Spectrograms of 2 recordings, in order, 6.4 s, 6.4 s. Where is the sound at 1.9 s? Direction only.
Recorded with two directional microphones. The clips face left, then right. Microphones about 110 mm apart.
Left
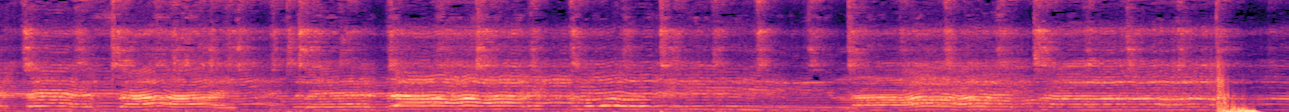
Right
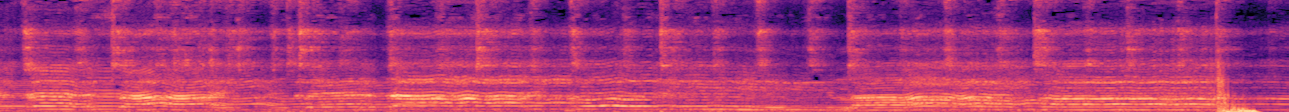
20° left (ahead or behind).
